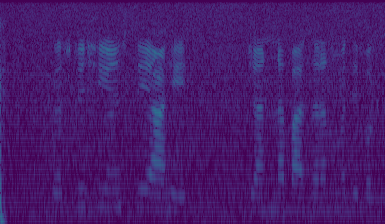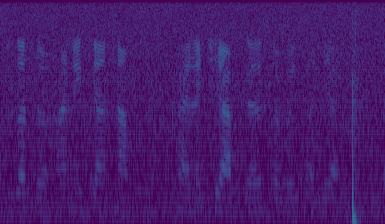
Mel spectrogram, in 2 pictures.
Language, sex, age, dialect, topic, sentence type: Marathi, female, 18-24, Northern Konkan, agriculture, statement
